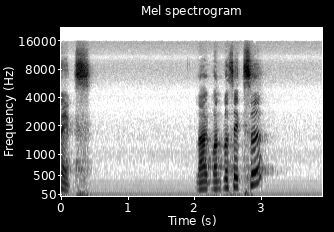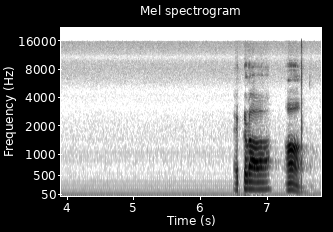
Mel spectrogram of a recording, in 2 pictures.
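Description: A man speaks calmly, explaining in short phrases.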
